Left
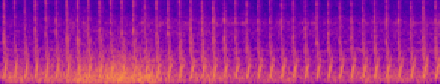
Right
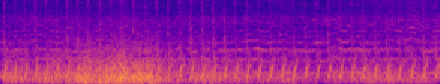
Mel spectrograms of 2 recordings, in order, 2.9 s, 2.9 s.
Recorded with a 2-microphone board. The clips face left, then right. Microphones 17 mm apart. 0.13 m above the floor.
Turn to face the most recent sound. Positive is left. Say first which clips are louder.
# left 3 dB
turn(degrees=55)  # may be behind; listen again after turning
